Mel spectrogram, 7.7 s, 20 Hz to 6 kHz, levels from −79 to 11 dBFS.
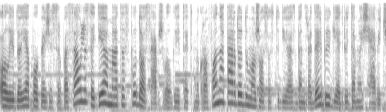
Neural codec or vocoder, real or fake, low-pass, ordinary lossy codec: none; real; 5.4 kHz; MP3, 48 kbps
